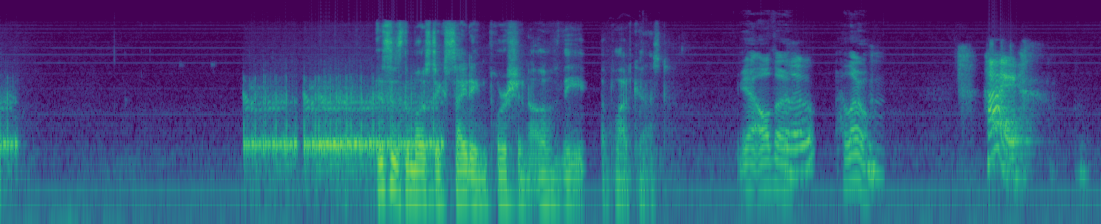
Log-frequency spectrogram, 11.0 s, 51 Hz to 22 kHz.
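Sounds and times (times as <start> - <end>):
phone line ringback tone as a call connects: 0.0 - 0.2, 2.4 - 4.5
faint low hum: 0.0 - 11.0
speech: 3.8 - 6.8, 7.4 - 8.9, 9.6 - 10.4.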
